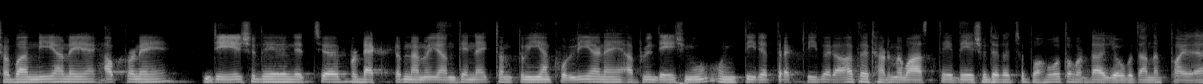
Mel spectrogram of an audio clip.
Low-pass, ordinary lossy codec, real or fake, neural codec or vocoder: none; none; fake; codec, 16 kHz, 0.5 kbps, X-Codec, HuBERT features, trained on general audio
